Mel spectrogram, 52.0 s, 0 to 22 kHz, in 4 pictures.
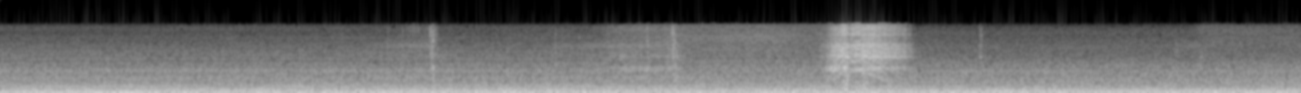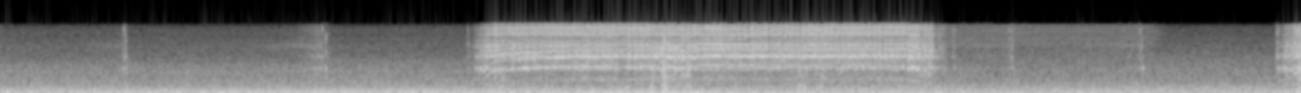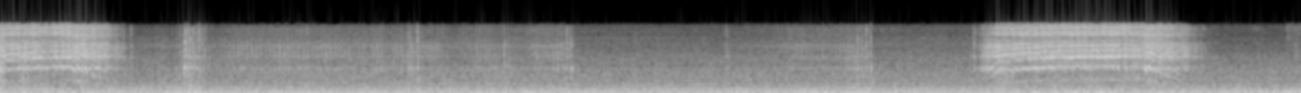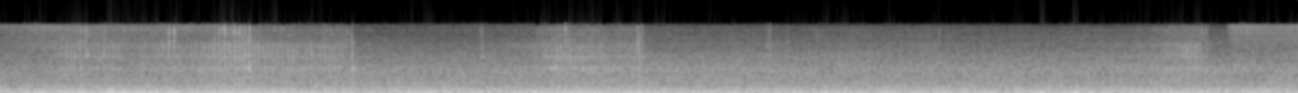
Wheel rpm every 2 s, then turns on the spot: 0, 0, 0, 0, 20, 0, 0, 0, 10, 140, 160, 30, 10, 50, 20, 10, 0, 10, 110, 0, 10, 0, 10, 0, 0, 10.
22-24 28-32 40-42 44-46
